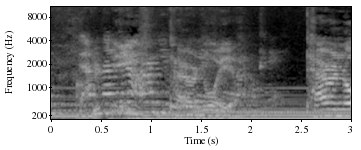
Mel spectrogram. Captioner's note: multiple voices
